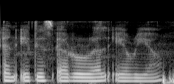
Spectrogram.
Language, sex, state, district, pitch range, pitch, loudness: English, female, Arunachal Pradesh, Lower Dibang Valley, 160-175 Hz, 165 Hz, -13 LUFS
